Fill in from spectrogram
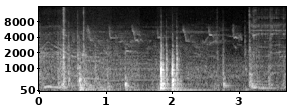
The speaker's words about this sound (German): Und dann kann ich jetzt die Eingangstür öffnen.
